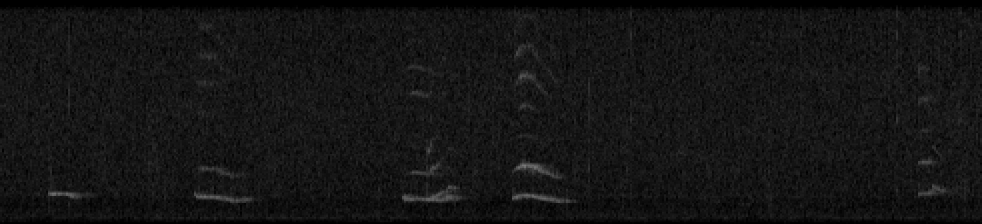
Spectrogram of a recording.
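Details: Four two-week-old kittens indoors giving short, high, thin mews, four clear cries spaced about every two seconds, each sliding downward, with a faint fifth near the end over a low steady hum.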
